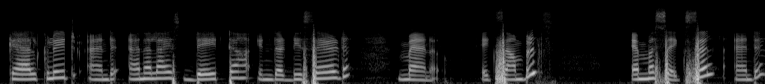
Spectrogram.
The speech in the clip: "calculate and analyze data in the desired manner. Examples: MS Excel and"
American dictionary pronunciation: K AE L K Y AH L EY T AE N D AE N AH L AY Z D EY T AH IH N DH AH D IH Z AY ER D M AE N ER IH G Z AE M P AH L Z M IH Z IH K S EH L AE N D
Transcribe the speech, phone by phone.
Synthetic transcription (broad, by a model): K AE L K Y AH L EY T AE N D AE N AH L AY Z D EY T AH IH N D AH D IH S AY D M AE N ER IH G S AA M B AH L S M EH S IH K S EH L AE N D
